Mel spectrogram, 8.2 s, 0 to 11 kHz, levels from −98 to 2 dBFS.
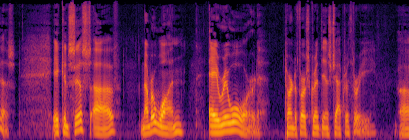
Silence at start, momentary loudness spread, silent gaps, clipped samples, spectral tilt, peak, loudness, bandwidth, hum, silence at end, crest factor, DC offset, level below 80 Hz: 0 s; 21 LU; none; under 0.1%; -6 dB/octave; -4 dBFS; -22 LUFS; 11 kHz; none; 0 s; 18 dB; under 0.1%; -56 dBFS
